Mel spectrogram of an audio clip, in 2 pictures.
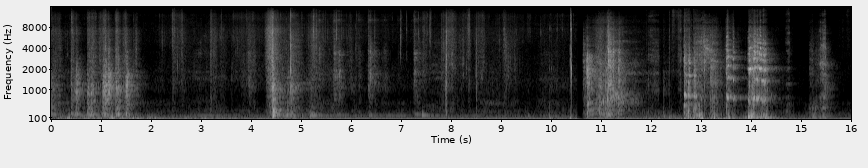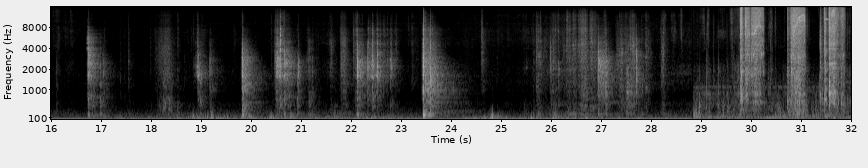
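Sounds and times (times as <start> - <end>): metal knocks and clanks: 28.9 - 32.0.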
